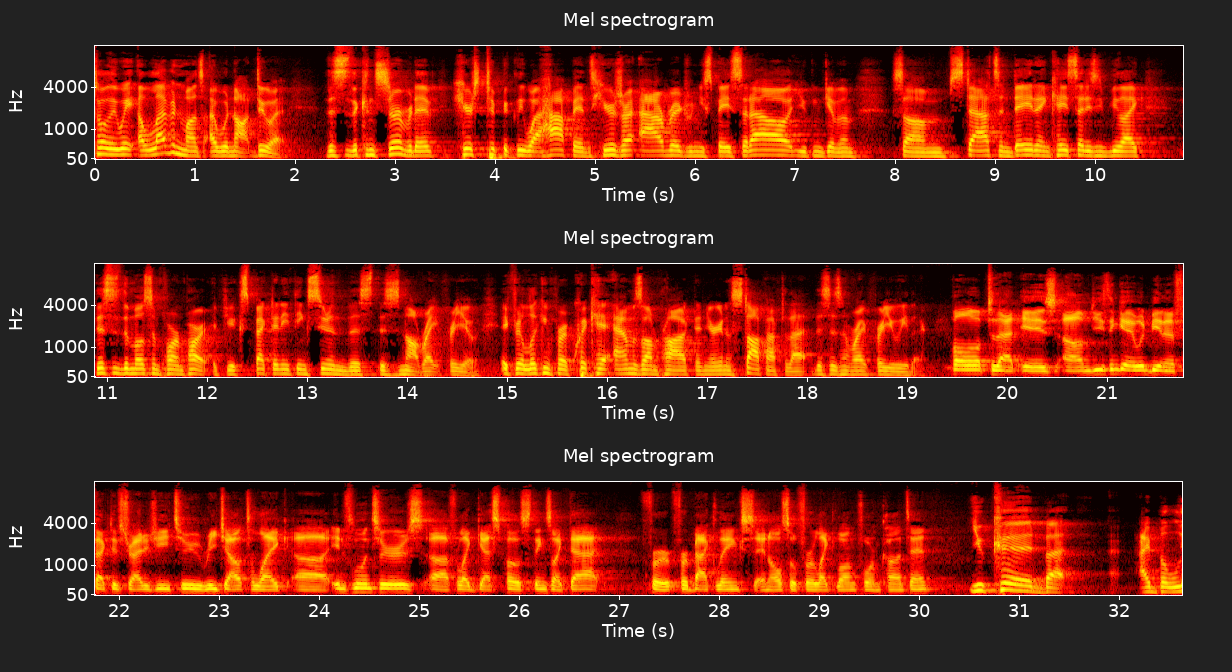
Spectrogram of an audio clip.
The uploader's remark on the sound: We present a segment of the Q & A from our Marketing School Live event. Tune in to hear some insightful questions from the conference attendees.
